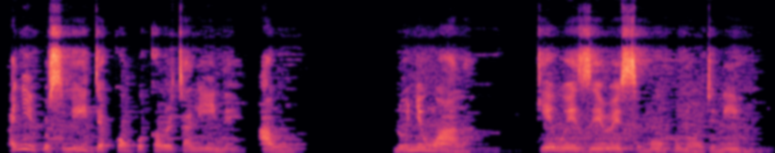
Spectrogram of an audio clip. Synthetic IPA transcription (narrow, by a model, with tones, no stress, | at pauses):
a˨ɲi˦i˨kʷo˨sɪ˨li˦de˦kɔ˦ŋ̩˦kʊ˦kɔ˦ɾɪ˦ta˦niː˦˨ne˦a˦lʊ˨ | no˦ɲe˦ŋʷa˨la˨ | ke˦we˨˦ze˨˦ɾe˦˨se˨mo˦ɦu˦nɔ˨dɪ˨ni˦ɦu˦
